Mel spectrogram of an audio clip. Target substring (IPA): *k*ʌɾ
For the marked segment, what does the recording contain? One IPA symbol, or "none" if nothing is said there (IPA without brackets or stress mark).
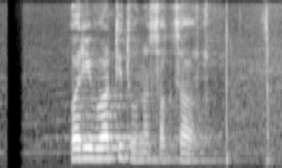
p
